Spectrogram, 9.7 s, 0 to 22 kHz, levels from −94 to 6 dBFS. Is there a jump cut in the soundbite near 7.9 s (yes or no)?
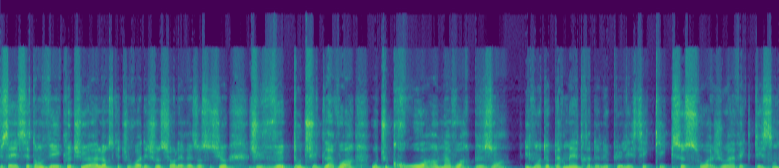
no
